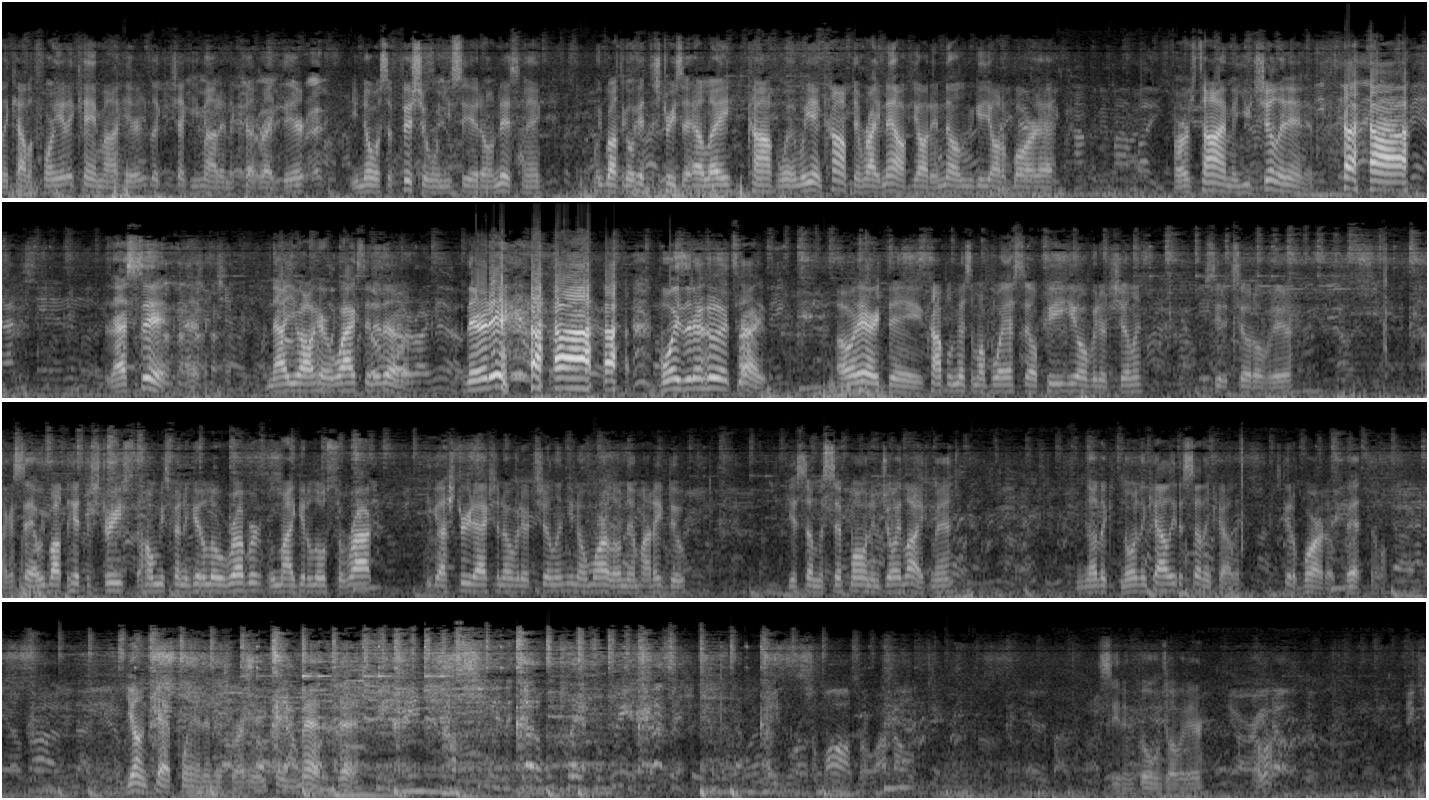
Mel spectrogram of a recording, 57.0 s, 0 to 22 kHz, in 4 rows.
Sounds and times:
Speech: 0:00.0 - 0:19.4, 0:20.0 - 0:27.2, 0:28.4 - 0:35.6, 0:36.3 - 0:46.4, 0:50.4 - 0:56.9
Music: 0:00.0 - 0:56.9.

